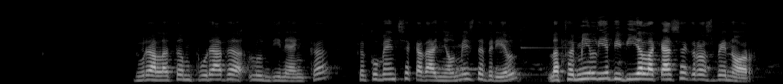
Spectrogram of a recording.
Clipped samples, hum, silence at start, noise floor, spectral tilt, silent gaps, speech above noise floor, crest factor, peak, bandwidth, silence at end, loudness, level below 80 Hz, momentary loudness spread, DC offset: under 0.1%; none; 1.35 s; -79 dBFS; -5 dB/octave; none; 51 dB; 22 dB; -8 dBFS; 10 kHz; 0.3 s; -29 LUFS; -86 dBFS; 13 LU; under 0.1%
